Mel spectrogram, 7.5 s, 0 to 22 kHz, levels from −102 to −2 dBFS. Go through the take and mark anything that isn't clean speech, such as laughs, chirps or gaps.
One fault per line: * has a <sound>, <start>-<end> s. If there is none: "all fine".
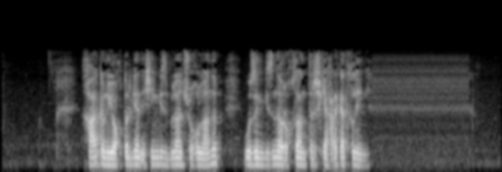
all fine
